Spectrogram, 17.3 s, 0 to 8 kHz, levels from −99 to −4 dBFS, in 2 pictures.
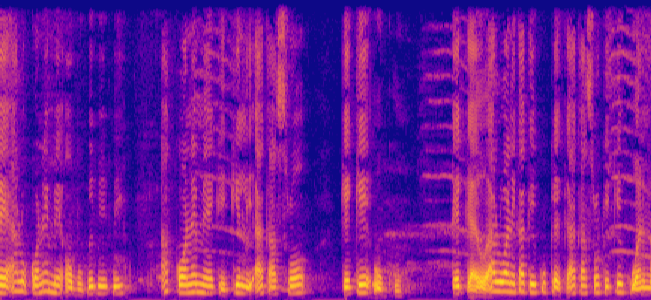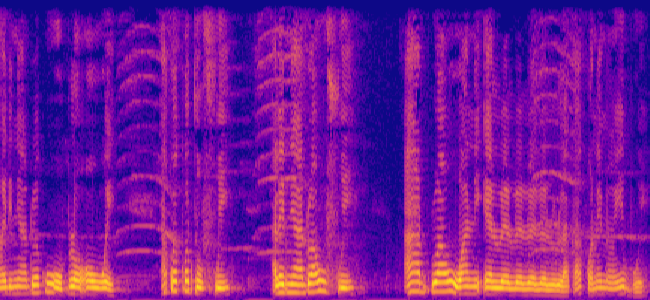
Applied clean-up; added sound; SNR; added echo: none; none; none; none.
